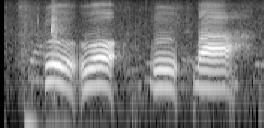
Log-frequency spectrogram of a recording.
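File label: "shu1 bao1", Mandarin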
